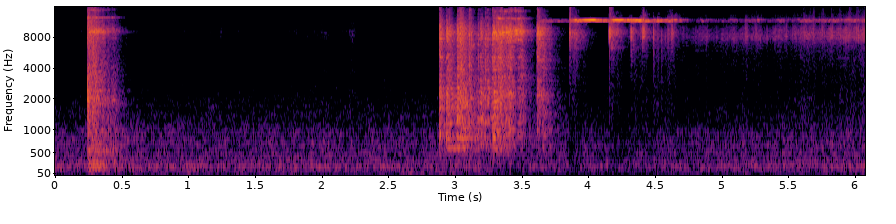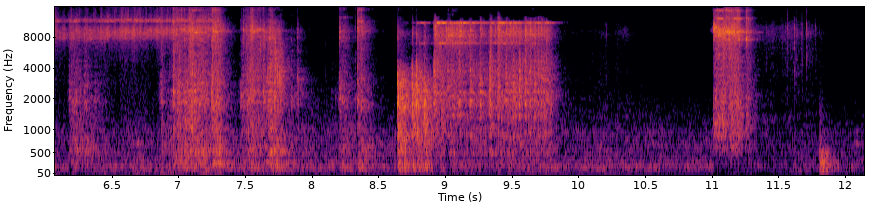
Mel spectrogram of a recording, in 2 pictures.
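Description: Metal coins clinking and rattling together in several separate bursts, with a high metallic ring, as they are handled and added as weight to a small steel vessel.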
